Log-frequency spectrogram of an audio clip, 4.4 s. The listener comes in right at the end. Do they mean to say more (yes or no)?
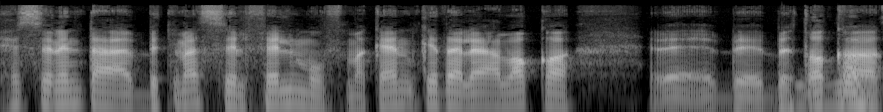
no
